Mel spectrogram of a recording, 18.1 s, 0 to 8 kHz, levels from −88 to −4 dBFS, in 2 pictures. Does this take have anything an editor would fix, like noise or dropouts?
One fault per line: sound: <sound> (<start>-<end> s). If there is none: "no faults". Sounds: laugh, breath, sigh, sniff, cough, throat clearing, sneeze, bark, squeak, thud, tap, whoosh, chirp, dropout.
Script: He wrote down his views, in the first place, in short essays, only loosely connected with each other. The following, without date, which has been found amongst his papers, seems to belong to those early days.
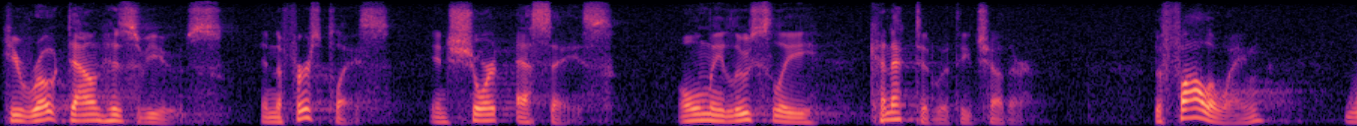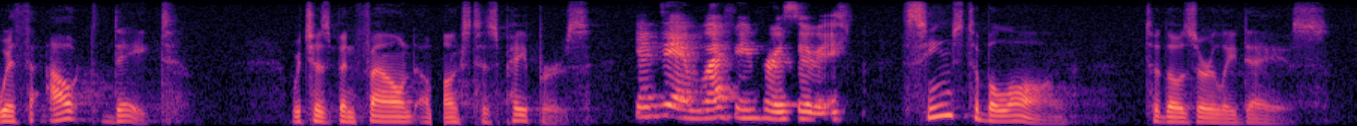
sound: dropout (11.9-12.0 s)
sound: laugh (13.3-14.8 s)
